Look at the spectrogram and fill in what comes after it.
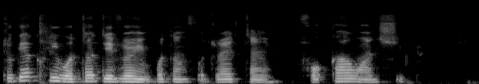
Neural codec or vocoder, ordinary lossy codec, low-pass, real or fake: autoencoder, 48 kHz, 128 numbers a frame, DAC-VAE, trained on Japanese speech; Opus, 24 kbps; 10.8 kHz; fake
